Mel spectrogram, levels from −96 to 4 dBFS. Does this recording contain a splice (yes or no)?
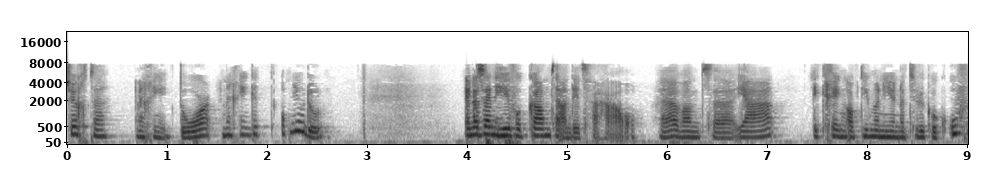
no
